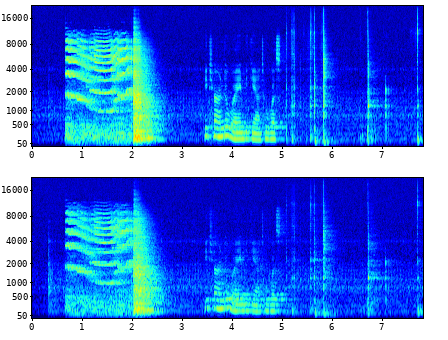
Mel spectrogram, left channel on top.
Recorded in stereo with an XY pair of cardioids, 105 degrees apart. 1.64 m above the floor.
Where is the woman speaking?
60° left, 1.1 m.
